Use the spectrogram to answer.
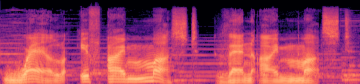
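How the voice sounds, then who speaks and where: A woman voicing a fretful old male king in a storybook, speaking in a slow, weary, grumbling way. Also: very deep voice, expressive, over music, pitched below the performer's own voice, exaggerated voice.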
